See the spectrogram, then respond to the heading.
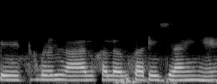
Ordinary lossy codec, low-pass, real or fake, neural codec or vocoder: Opus, 24 kbps; 7.2 kHz; fake; codec, 16 kHz, 2 kbps, X-Codec, HuBERT features, trained on general audio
